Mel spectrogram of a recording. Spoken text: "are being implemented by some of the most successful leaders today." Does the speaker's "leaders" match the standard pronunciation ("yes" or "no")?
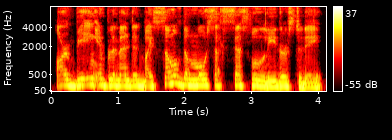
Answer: no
